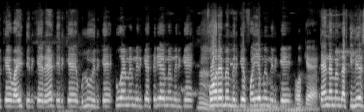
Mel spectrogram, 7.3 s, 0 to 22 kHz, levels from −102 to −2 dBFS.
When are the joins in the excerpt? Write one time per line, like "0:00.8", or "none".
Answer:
0:02.3
0:06.3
